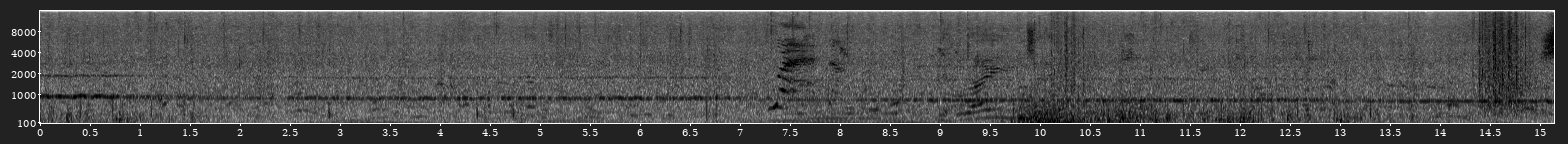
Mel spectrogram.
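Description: Heavy rain falls steadily in the video game The Witcher, with low rumbling thunder and a loud crack of thunder partway through, constant and close, with background game sounds under the downpour.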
